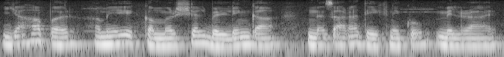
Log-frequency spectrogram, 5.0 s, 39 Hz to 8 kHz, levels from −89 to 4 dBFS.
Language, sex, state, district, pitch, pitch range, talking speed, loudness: Hindi, male, Uttar Pradesh, Lalitpur, 125 Hz, 115-135 Hz, 155 wpm, -16 LUFS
